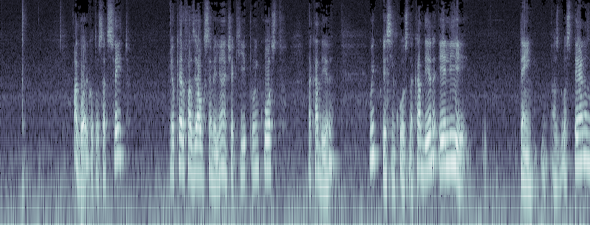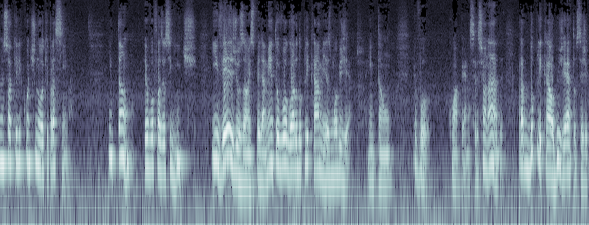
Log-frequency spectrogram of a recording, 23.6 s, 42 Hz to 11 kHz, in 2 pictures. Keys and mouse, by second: 0.4 Tab, 0.9 ctrl+middle click, 1.3 shift+middle click, 2.0 middle click, 3.2 shift+middle click, 6.3 middle click, 8.5 shift+middle click, 8.9 shift+middle click, 9.4 shift+middle click, 10.0 ctrl+middle click, 13.2 shift+middle click, 14.6 middle click, 15.9 middle click, 17.8 shift+middle click, 17.9 shift+middle click, 22.1 shift+middle click.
